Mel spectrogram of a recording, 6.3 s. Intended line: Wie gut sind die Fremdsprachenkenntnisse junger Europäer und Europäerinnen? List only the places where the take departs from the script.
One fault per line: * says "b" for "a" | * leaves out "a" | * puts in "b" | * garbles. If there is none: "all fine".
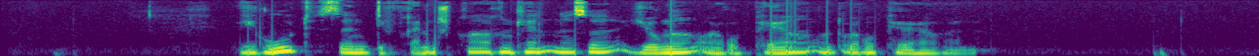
all fine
